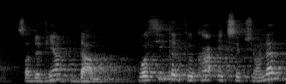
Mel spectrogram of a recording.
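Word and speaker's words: дома: Dom, qui est une maison, le pluriel, c'est pas domi, c'est doma, dama. La prononciation change aussi. Donc le O va se prononcer comme un A. Ça devient dama.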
